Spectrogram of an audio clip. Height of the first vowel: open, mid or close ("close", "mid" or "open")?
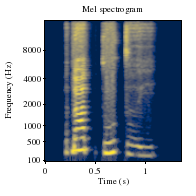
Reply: open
